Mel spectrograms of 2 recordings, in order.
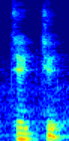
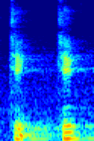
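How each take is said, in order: First: The voice sounds dry, without added reverb. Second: The voice sounds with reverb added to it. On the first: "Di sini vokal saya sudah terdengar ya" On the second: "channel satunya kita naikkan saja"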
